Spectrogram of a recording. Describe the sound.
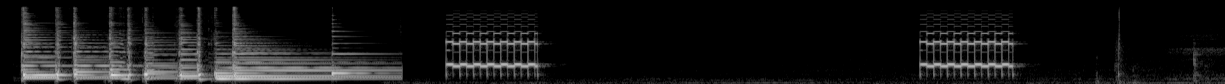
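An incoming call on a telephone: a quick run of melodic chime notes opens, then two long buzzing electronic ring bursts follow, separated by several seconds of near silence.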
